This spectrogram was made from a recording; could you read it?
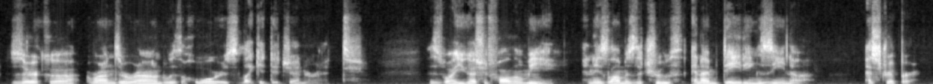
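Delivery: low, slow, unblinking straight-faced deadpan delivery. Imitating Sneako speaking to the camera: deadpan Sneako impression. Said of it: "he'll look deadpan at the camera and say".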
